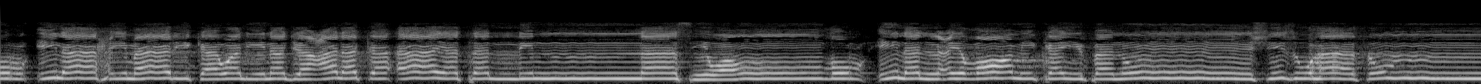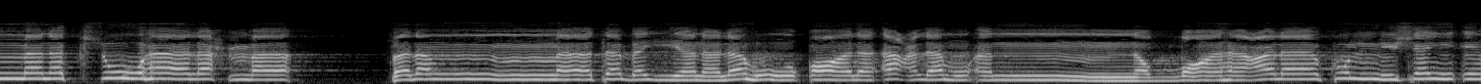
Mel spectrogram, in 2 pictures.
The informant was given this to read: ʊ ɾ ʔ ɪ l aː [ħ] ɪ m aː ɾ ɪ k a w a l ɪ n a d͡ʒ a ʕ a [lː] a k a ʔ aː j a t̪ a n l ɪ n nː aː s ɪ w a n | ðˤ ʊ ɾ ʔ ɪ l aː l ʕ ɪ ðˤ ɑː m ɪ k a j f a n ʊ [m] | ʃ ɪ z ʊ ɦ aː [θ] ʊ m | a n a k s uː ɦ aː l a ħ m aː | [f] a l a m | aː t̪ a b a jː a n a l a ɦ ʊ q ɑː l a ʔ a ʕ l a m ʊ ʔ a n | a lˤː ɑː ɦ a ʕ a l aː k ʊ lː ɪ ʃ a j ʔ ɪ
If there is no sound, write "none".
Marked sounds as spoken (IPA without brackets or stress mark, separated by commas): ħ, l, n, θ, f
